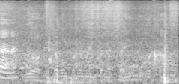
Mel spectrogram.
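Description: Faint background voices: people talking at a distance, with no clear words.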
